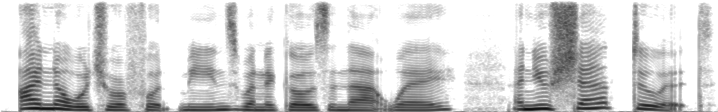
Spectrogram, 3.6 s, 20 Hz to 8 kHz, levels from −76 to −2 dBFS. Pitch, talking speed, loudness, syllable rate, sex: 225 Hz, 285 wpm, -17 LUFS, 5.5 syllables/s, female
